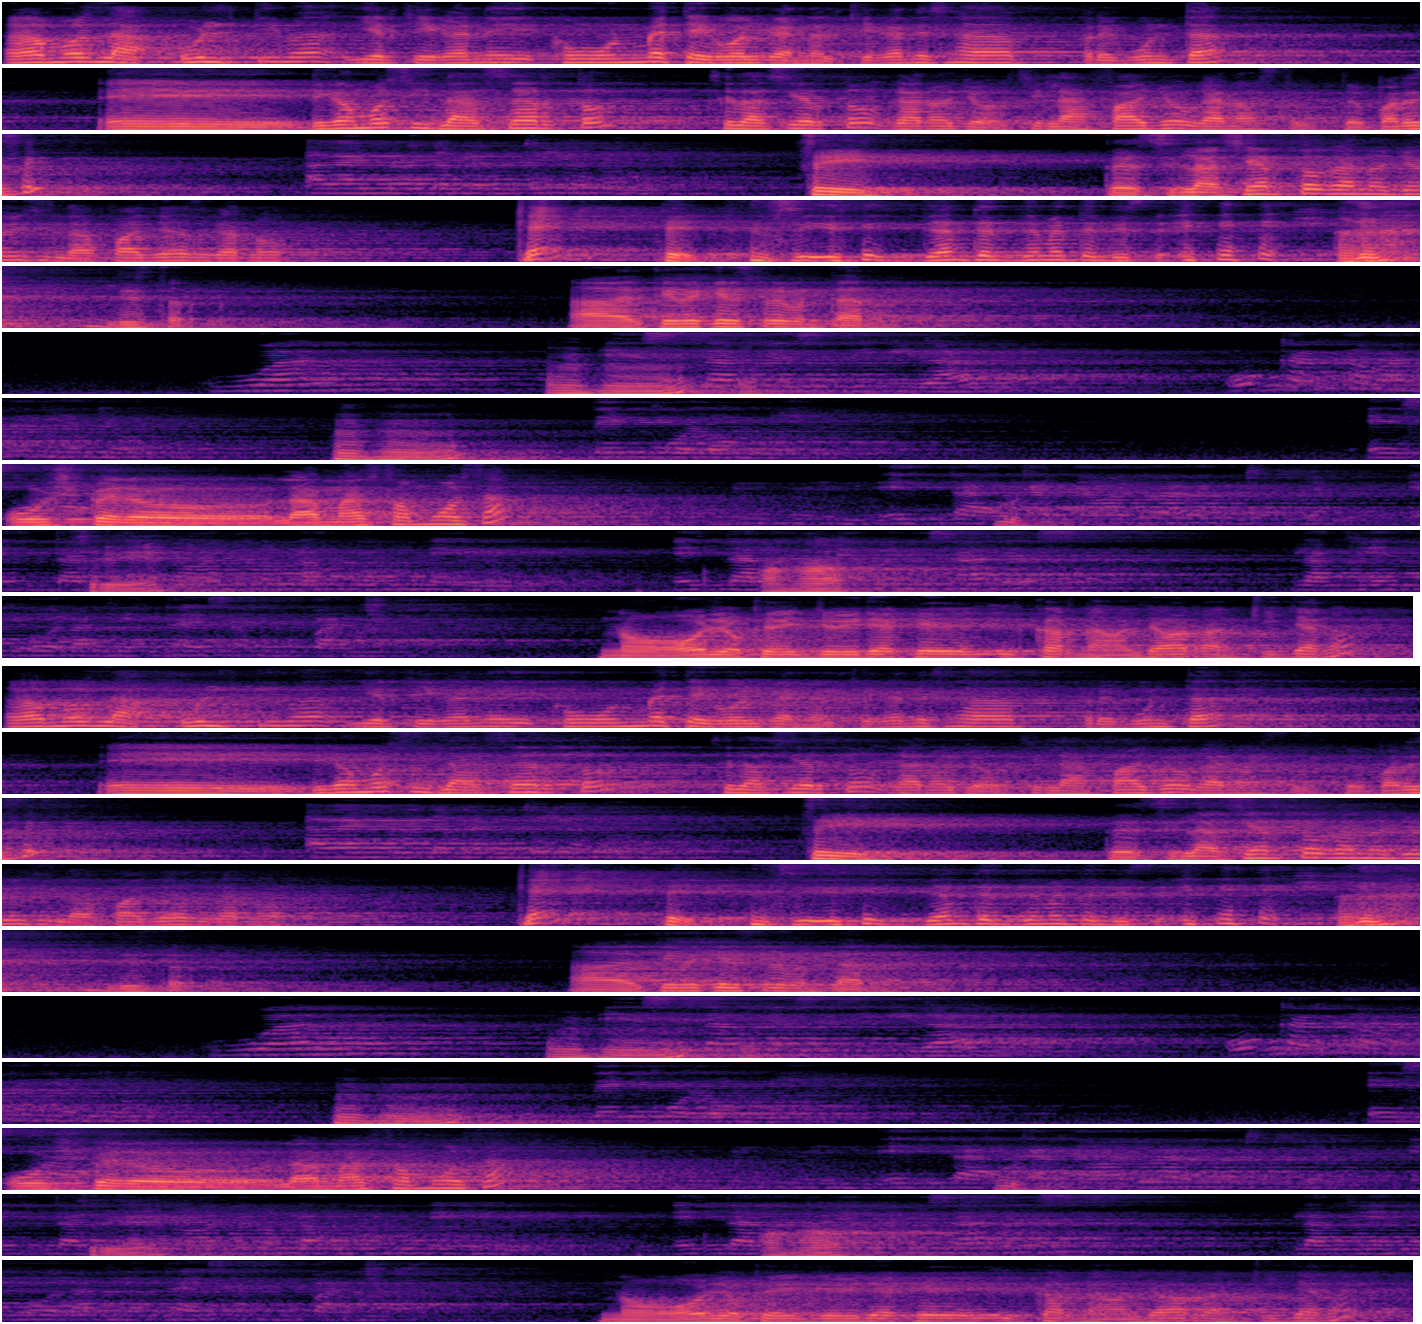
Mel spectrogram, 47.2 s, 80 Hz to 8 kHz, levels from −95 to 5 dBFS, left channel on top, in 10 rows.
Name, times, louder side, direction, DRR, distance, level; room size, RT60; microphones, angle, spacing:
voice 1, 0.0-4.1 5.0-6.8 7.1-9.6 12.1-12.4 13.1-15.1 15.9-16.1 16.4-19.6 20.8-21.9 25.4-25.9 29.5-29.9 33.1-34.8 38.1-38.3 40.3-40.6 44.5-47.1, left 3 dB, 45° left, 5 dB, 0.7 m, -28 dB
voice 2, 10.5-11.6 18.4-18.7 21.0-21.3 24.3-24.8 25.6-26.9 27.7-28.9 30.3-31.1 32.9-33.4 35.5-39.5 40.0-41.4 42.1-43.9, equal, ahead, -5 dB, 6.8 m, -50 dB
23.0 x 21.5 x 7.0 m, 2.1 s
head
